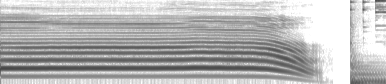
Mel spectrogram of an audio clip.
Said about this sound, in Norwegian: Other times, you hear the long, sort of mournful howls.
